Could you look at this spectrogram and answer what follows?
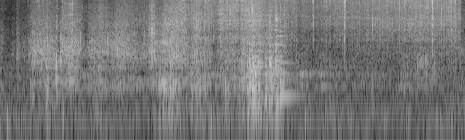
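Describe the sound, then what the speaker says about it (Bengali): Eggs fry in a kadai lined with a banana leaf for a country-style egg paturi, giving a steady, close sizzle with soft scraping and stirring sounds throughout. "ডিম কড়া কড়াইতে দিয়ে দেবো"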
